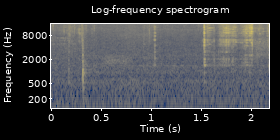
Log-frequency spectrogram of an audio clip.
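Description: A big wedge of food lifted out in one go and served onto a plate, heard as a few soft scrapes and light utensil clinks over a quiet room background.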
